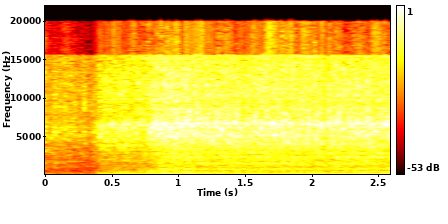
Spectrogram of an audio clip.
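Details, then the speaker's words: Engine revved from idle: flat, dull, lazy-sounding rev; timing light shows 5 degrees at idle and no advance at all when revved, distributor advance mechanism suspected stuck. "It has no advance at all. It's at 5 degrees all the time."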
